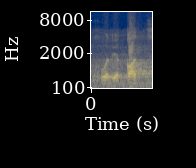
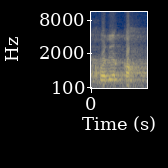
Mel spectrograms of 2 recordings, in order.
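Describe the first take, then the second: First: The word ends with a clear t sound. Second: The word ends with a soft h sound. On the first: The speaker calls it right. "tapi khul khuliqat" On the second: The speaker calls it wrong. "Kita tidak boleh baca khuliqah"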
